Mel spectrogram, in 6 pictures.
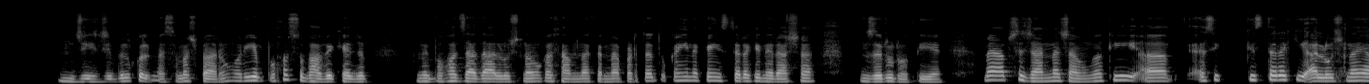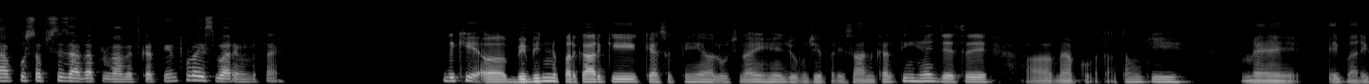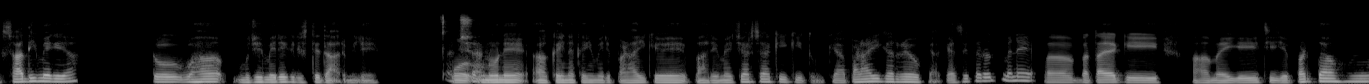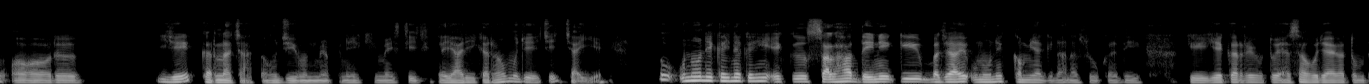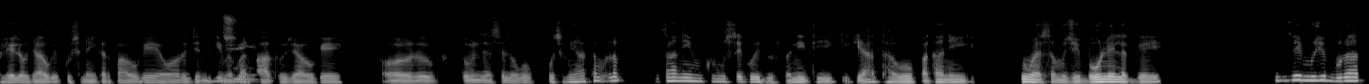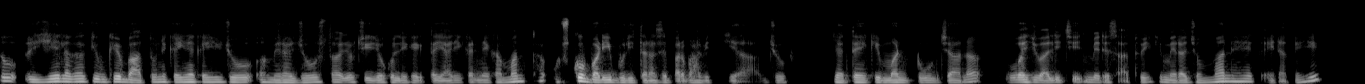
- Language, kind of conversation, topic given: Hindi, advice, आप बाहरी आलोचना के डर को कैसे प्रबंधित कर सकते हैं?
- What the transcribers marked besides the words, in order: none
